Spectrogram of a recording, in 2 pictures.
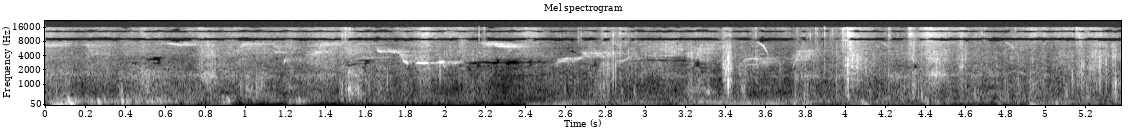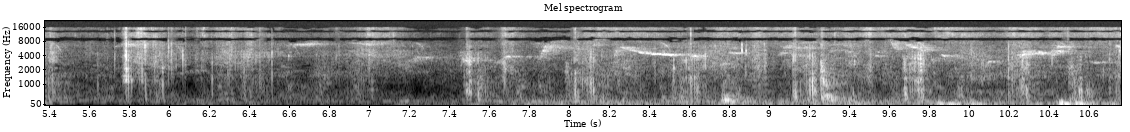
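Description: Faint footsteps and rustling on dry, freshly cut grass: a scatter of soft crunches and ticks.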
